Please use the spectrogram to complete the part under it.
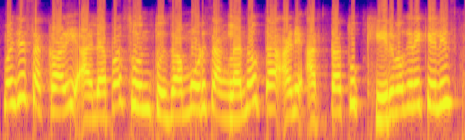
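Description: A woman's voice: high voice, moderate pace, natural voice. A woman voicing a middle-aged husband who is puzzled and teasing, asking question after question. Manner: questioning, bantering.

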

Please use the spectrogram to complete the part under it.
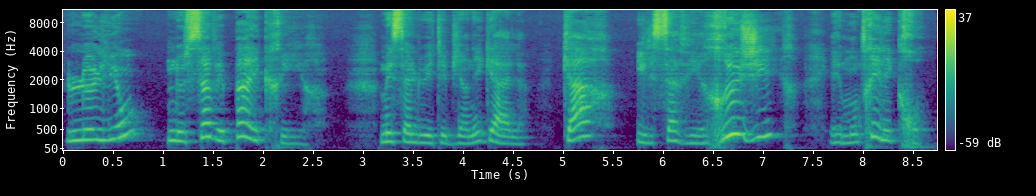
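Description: A woman teacher reading a picture book aloud to young pupils, slow and expressive. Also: a little high.

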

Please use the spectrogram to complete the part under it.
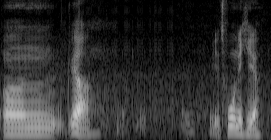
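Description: A Portuguese choreographer in his twenties speaks extremely slowly in a gravelly, mid-range voice with a darkish tone, interviewed outdoors before a graffiti wall. He's casual and laughs often between phrases, and the recording is rough.

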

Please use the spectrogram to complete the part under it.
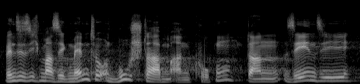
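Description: A man's voice: on the high side, lively intonation, normal speed, pushed and bright. A man giving a university linguistics lecture, talking in a conversational way with wry asides and saying example words aloud to show how they sound. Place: lecture hall. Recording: lecture hall with long reverb.

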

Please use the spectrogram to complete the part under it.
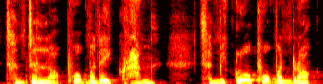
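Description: A woman voicing a sick old male pirate captain who craves rum, talking slowly and low with strain. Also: fairly even intonation, a little mellow, slightly rough. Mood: defiant. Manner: slow, low, strained speech. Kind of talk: storybook reading.

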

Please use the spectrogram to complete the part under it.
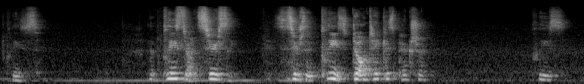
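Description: A middle-aged woman playing an earnest, troubled woman in a dramatic monologue, pleading in a hushed, halting, sorrowful way. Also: a little high, natural voice. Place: indoor studio against plain backdrop. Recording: roomy, distant mic, background noise.

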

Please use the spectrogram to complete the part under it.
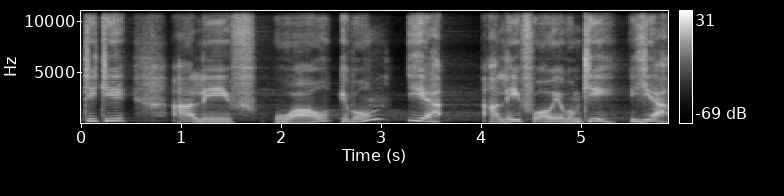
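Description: A woman's voice: fairly low pitch, darkish tone, long reverb tail. Patient woman teaching letter sounds. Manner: patient, repeats letter sounds slowly and drills. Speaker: Quran reading teacher. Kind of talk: step-by-step recitation lesson.

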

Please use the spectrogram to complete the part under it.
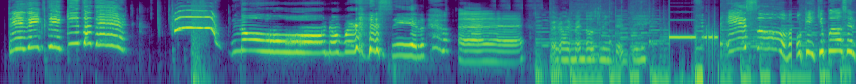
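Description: A woman giving excitable gameplay commentary, laughing often and bursting into exclamations. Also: high voice, unhurried, music in the background. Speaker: gaming video host.

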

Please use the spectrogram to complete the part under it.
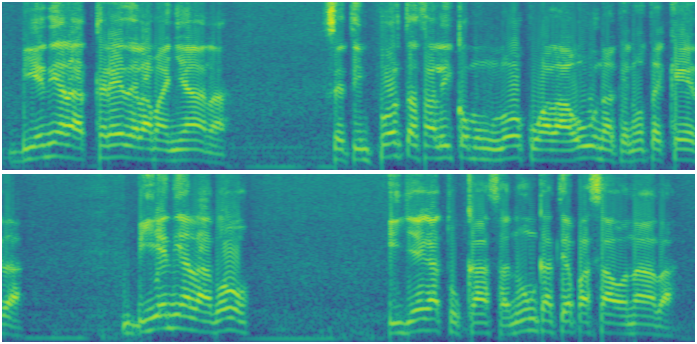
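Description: A man's voice: fairly high pitch, moderate pace, a little mellow, poor audio. Dominican man vividly retelling a testimony. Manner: vivid storyteller, acts out both sides of a conversation. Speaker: interviewee giving a testimony. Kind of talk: retelling a religious testimony with quoted dialogue.

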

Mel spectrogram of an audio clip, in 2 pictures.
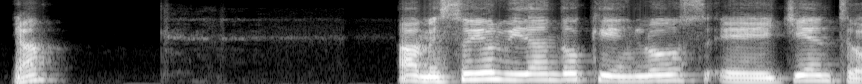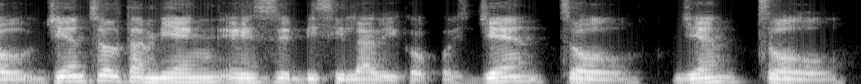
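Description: Speaking at a fairly high pitch and without hurry, this Peruvian Spanish-accented English teacher leads an online class. His explanations are patient, and he regularly checks in with the students.

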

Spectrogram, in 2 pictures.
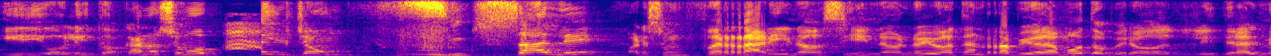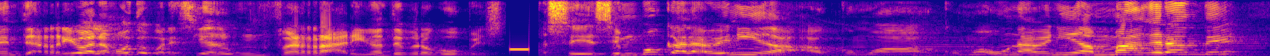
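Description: Young argentine man, lively storytelling, acts out voices, laughs a lot, faint music behind. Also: high voice, fast talker, few pauses. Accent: Argentine Rioplatense. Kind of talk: casual anecdote.

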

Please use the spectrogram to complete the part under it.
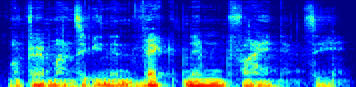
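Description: A man voicing a small, gentle, wondering boy prince in a hushed, breathy bedtime reading. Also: low-pitched, normal speed, exaggerated voice. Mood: earnest.

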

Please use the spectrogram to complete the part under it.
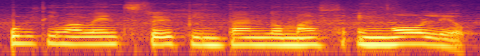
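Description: A woman's voice: mid-range voice, flat delivery, normal speed, mellow, slight background noise. A middle-aged woman from Peru, a painter being interviewed, speaking thoughtfully with many hesitations. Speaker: painter guest. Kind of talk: interview conversation. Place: studio set with bookshelves.

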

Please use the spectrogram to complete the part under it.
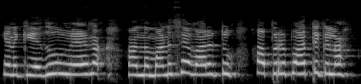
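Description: A woman's voice: very high voice, flat delivery, brisk, a bit bright, slight background noise. A woman voicing a proud, stubborn village wife in a cartoon who is sick with fever and refuses help. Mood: weary. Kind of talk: cartoon voice acting.

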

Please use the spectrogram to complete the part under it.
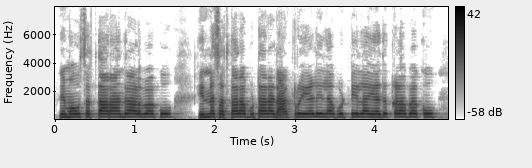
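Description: A boastful cartoon village doctor, voiced by a man, lecturing the family and reassuring them. His voice is high for a man, smooth and resonant, and held on a flat, even pitch. The sound is dull and lo-fi. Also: fairly quick, close to an everyday voice.

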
